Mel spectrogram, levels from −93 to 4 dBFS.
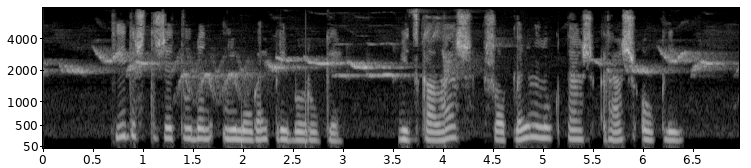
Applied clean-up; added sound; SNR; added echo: none; Bird; 7 dB; none.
